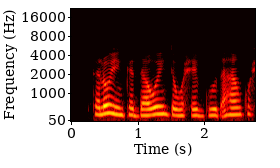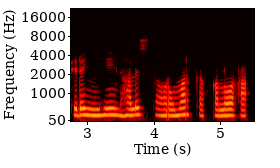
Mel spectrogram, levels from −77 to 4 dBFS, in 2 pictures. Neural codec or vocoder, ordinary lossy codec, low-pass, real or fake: none; none; 7.2 kHz; real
